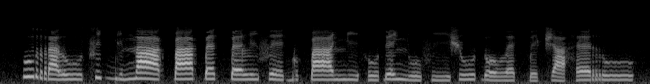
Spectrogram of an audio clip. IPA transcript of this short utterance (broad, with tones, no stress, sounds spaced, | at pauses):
u˦ r a˨ l uː˨ t͡s i˦ ɡ͡b i˨ n aː˦˨ k͡p aː˦ k͡p ɛ˦ k͡p ɛ˦ l i˦ f eː˦˨ ɡ ʊ˦ k͡p aː˦ ɲ i˦˨ h u˨ ɗ e˦ ɲ uː˨ f iː˨ ʃ uː˦ ɗ o˨ β ɛ˨ k͡p ɪ˨ t͡ʃ a˦˨ h ɛ˦ r uː˦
